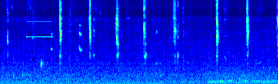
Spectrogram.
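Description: Close-up chewing of a small hard candy: a string of sharp, irregular crunching clicks, roughly one every half second.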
